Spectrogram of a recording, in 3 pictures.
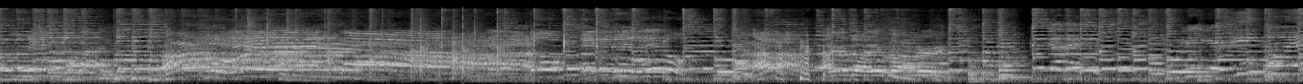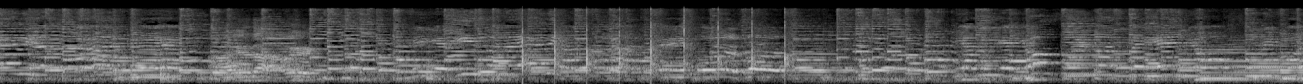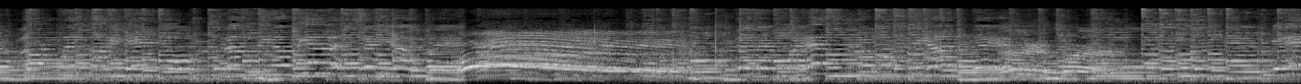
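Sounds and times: acoustic guitars playing: 0:00.0 - 0:39.0
person singing: 0:10.4 - 0:20.8, 0:22.3 - 0:39.0.

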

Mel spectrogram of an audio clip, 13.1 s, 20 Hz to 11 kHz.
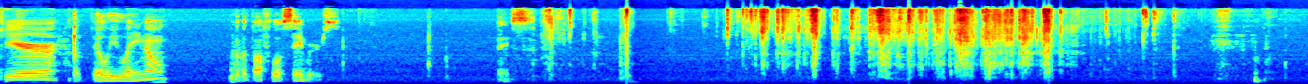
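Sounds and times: wrapper tearing and crinkling: 0:05.4 - 0:05.9, 0:07.2 - 0:11.8.

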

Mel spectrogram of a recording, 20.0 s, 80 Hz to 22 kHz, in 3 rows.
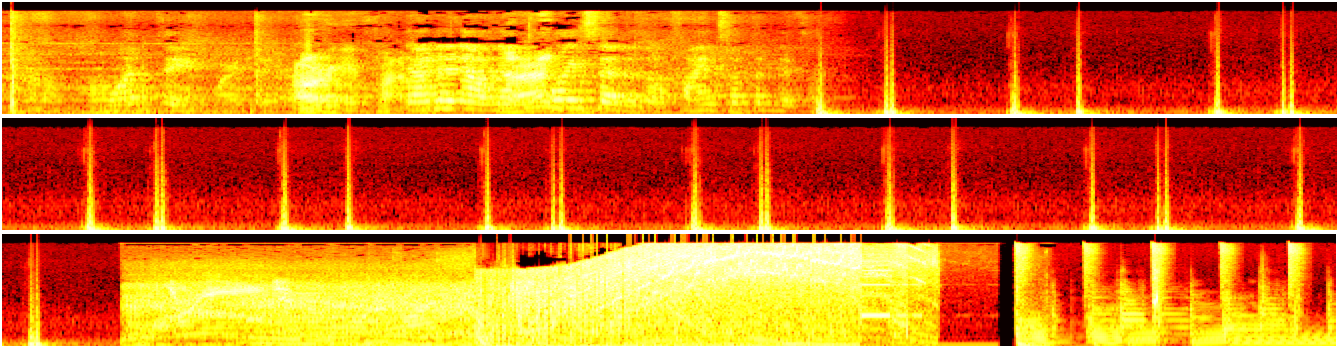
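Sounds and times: heartbeat double thump: 0:04.1 - 0:13.8.

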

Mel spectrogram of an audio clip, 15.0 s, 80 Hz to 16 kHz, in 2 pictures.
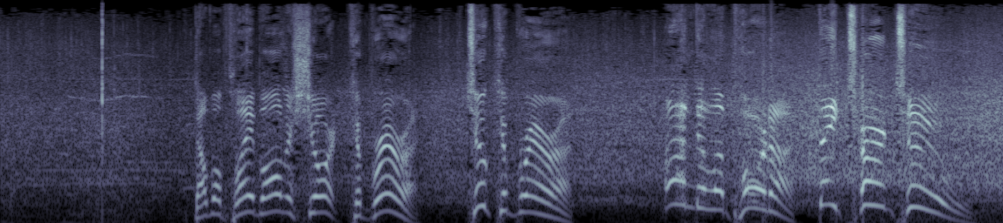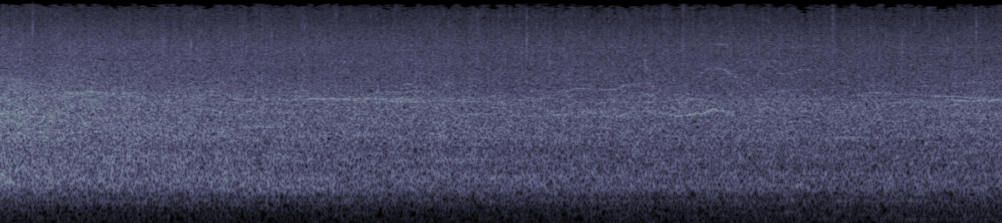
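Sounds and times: crowd cheering and applauding: 0:00.0 - 0:15.0.

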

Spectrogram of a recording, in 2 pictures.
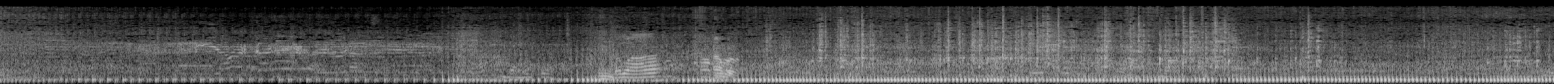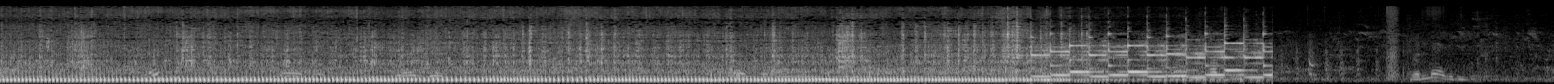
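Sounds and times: motorcycle engine running: 0:00.0 - 0:28.4
tiller tines clattering in soil: 0:06.9 - 0:27.0.

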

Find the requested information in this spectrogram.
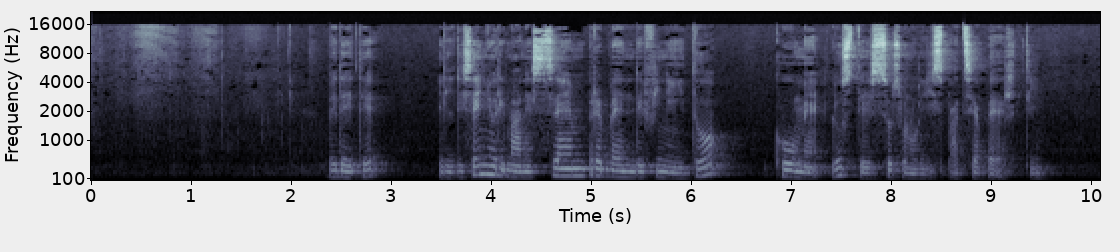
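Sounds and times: faint rustle of fabric: 0:00.0 - 0:02.4.

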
